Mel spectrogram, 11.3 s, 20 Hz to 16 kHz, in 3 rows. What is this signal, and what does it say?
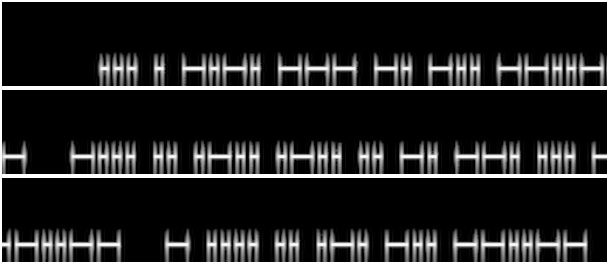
Morse code, heard as a keyed tone, about 28 wpm, 700 Hz. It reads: SECOND, BILLINGS, THIRD,
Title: A Sound Of Thunder 28wpm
